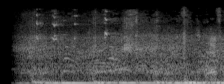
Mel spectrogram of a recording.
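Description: Short intro music over a steady low rumble.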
